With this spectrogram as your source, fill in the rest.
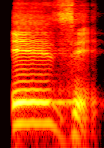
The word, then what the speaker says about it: eze: It's pronounced as eze. Eze. High low. Eze. Eze. Eze. That is high low.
